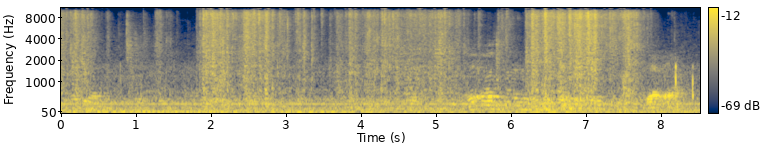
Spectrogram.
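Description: Tap water running into a kitchen sink in three long spells with short breaks between, over a steady low hum.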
